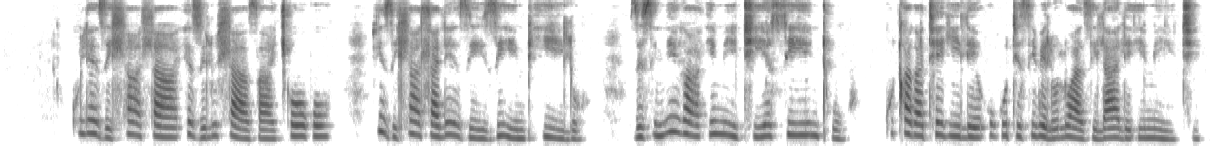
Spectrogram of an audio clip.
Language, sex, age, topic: North Ndebele, male, 18-24, health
